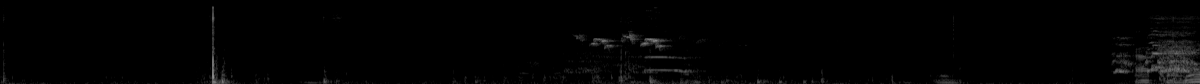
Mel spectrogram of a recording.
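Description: A sharp click about two seconds in and a few faint clicks of handling, then a short bird call about six seconds in.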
